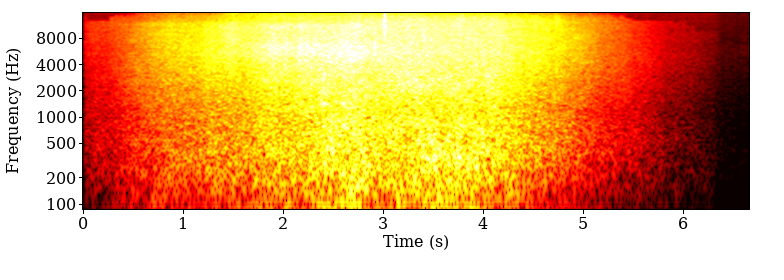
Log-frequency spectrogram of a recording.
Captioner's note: waves crashing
